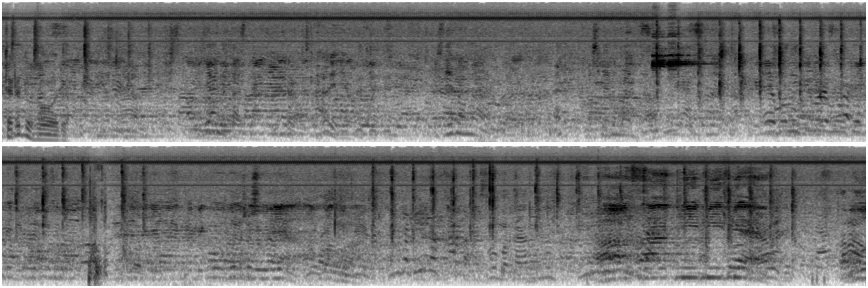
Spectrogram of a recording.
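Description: A crowd murmurs and chatters in a large open arena.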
